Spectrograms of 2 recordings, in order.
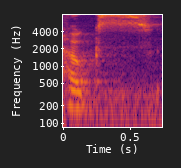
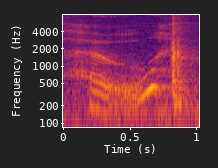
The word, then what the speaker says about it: Haux: It's the French version, not the American slang. The X is silent. It's not hoax. It's Haux.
